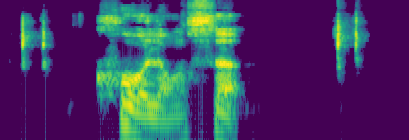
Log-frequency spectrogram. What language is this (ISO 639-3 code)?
zho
